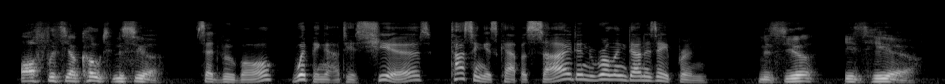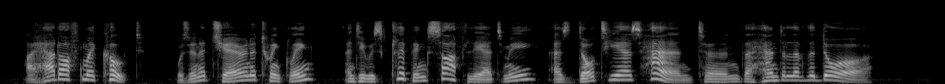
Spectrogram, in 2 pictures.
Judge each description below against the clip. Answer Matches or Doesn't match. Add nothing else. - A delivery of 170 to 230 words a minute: Doesn't match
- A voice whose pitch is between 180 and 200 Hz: Doesn't match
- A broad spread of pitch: Matches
